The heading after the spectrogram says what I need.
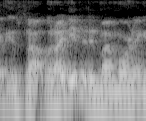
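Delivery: ordinary talk, nothing marked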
